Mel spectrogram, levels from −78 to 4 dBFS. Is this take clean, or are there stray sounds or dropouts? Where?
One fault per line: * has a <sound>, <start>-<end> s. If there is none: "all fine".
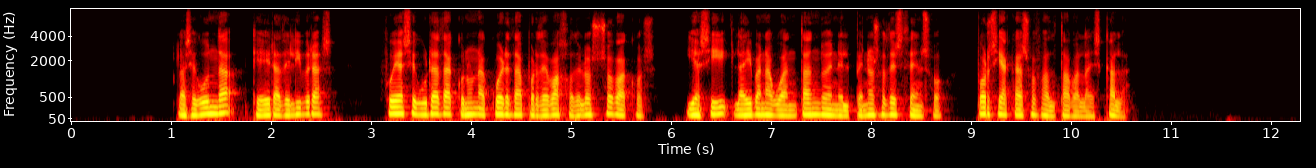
all fine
